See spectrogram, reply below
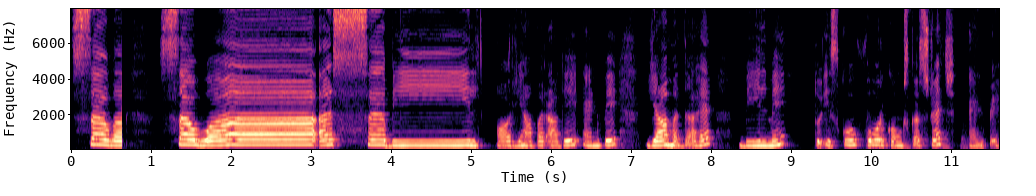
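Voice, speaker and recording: A woman teaching a tajweed lesson, reciting verses slowly and then explaining the rules of each word. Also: high voice, steady tone. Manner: chants verses slowly, then explains rules briskly in Urdu-English mix.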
